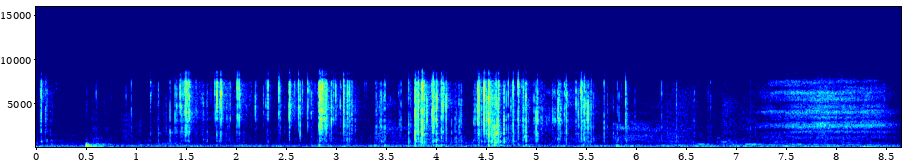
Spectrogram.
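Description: Foil Yu-Gi-Oh booster pack wrapper being crinkled and torn open by hand: a dense run of crackles, busiest around the middle, easing into a softer rustle after about six seconds.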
